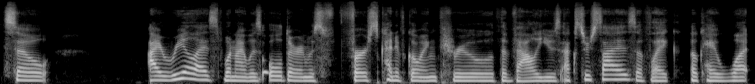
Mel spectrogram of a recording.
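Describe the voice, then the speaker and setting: A woman's voice: lowish voice, a little slow, clean tone, no room sound, studio quality. A woman in her forties from Hawaii, a podcast guest telling her story in a candid, reflective way with frequent restarts. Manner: reflective, many restarts and "you know".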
